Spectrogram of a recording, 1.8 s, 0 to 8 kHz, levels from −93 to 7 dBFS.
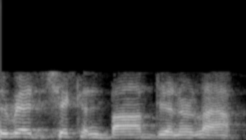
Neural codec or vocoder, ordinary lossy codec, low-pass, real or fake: codec, 16 kHz, 16 kbps, FunCodec, trained on LibriTTS, 50 frames a second; AAC, 16 kbps; 7.2 kHz; fake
